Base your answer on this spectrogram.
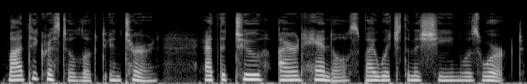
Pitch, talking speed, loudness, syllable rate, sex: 190 Hz, 180 wpm, -17 LUFS, 5.3 syllables/s, female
